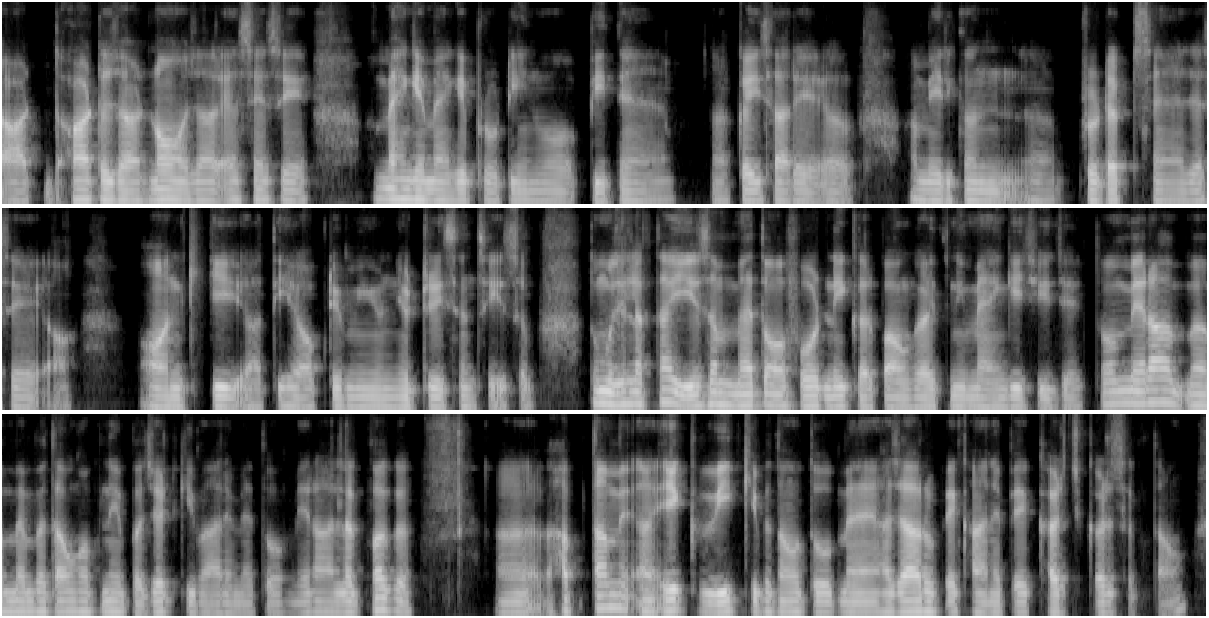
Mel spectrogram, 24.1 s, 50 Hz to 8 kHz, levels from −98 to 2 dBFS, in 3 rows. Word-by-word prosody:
8-8, 100 -2 +2
9 100 -1 +2
ऐसे-ऐसे 100 -1 -3 0.5
महँगे-महँगे 105 -3 +3
प्रोटीन 95 +1 -4
वो 95 -1 -6
पीते 95 +1 -2
हैं। 95 +1 -7 0.3
अ, 95 -1 -9
कई 100 0 +4
सारे 95 -1 0
अ, 90 0 -6 0.4
अमेरिकन 100 0 -2 0.3
अ, 100 -1 -11 0.2
प्रोडक्ट्स 100 -1 0
हैं, 95 0 -5
जैसे 95 0 -4 0.2
अ, - - -8 0.5
ऑन 95 -1 +2
की 100 -2 +1
आती 95 +1 -6
हैं 100 - -2
ऑप्टिमम 95 +1 -3 0.2
न्यूट्रिशन 95 +1 -1
ये - - -1
सब - - -9 0.4
तो 130 - +1
मुझे 120 -3 +6
लगता 125 +2 +1
है 135 - +5
ये 105 -1 +6
सब 125 +3 +2
मैं 110 0 +4
तो 115 -1 +3
अफ़ोर्ड 105 -1 +1
नहीं 100 +1 +3
कर 95 - 0
पाऊँगा 95 0 +2
इतनी 100 +1 -3
महँगी 95 0 0
चीज़ें 95 +1 -6
तो 125 +1 -2
मेरा, 130 +1 +5
मैं 105 -2 0
बताऊँ 110 0 0
अपने 105 0 -3
बजट 105 +4 -1
के 100 - -3
बारे 95 0 -5
में 95 0 -9
तो 100 - -7
मेरा 105 +1 -4
लगभग 105 +3 +2 0.7
अ, - - -5 0.4
हफ़्ता 125 +4 +3
में 140 0 +1
1 115 +1 +5
वीक 100 +2 +5
की - - -1
बताऊँ 105 0 -2
तो 105 -1 0
मैं 100 0 +1
हज़ार 105 +1 +7
रुपए 105 0 +1
खाने 100 -1 -1
पे 100 - +1
ख़र्च 100 0 +1
कर 100 0 -1
सकता 100 - -12
हूँ। 110 +7 -10
100 Hz, 175 wpm, -23 LUFS, 95-105 Hz, 0.7 s, हज़ार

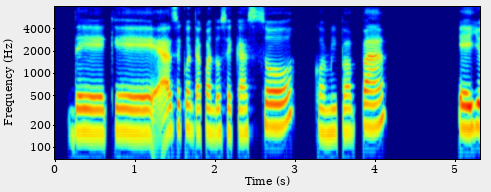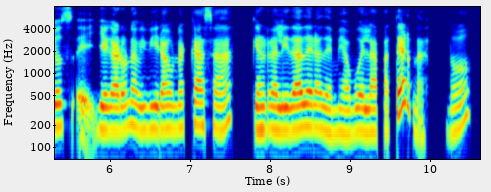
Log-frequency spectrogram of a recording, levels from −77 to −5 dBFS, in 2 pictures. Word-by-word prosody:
de 160 0 0
que 160 -2 +1
haz 175 - +3
de 195 - -3
cuenta 175 -3 -3
cuando 165 -1 -3
se 165 -1 -5
casó 190 - 0 0.2
con 165 -2 -6
mi 165 0 -5
papá, 190 - +1 0.9
ellos, 190 +1 +2
eh, - - -3
llegaron 175 +1 +2
a 200 - +1
vivir 180 0 -1
a 180 +1 +3
una 185 +1 -2
casa 200 0 0 0.3
que 180 - 0
en 175 0 +1
realidad, 180 +1 +3
era 190 -1 +2
de 165 -1 -2
mi 165 0 -6
abuela 165 +1 0
paterna, - - +1 0.2
¿no? 175 - -5
175 Hz, 160 wpm, -22 LUFS, 165-190 Hz, 0.9 s, haz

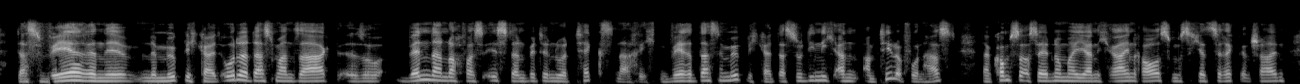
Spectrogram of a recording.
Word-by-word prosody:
Das 130 -1 +2
wäre 165 +2 +7
'ne 155 0 +2
'ne 150 0 -6
Möglichkeit, 150 -4 -2
oder 200 0 +3
dass 170 -1 +2
man 160 -2 -2
sagt: 155 +2 +2
„Also, 145 0 -7
wenn 175 +7 +1
da 195 -2 +4
noch 170 -2 -1
was 155 -3 +2
ist, 180 -1 +3
dann 145 0 -4
bitte 160 0 -7
nur 140 -3 -5
Textnachrichten.“ 145 -7 -8
Wäre 155 0 +2
das 180 +3 -1
'ne 175 - -10
Möglichkeit, 150 - -7
dass 140 - 0
du 165 - -2
die 180 +3 -9
nicht 190 -2 -4
an 155 -2 -4
am 140 -2 -9
Telefon 255 +2 -5
hast, - - -1 0.2
dann - - -7
kommst 195 0 +3
du - - -1
aus 170 - +1
der 165 -1 +2
Nummer 170 0 -4
ja 155 -1 +2
nicht 150 -1 -9
rein, 160 +2 +2
raus, 160 +2 +1
musst 145 -1 +1
dich - - -6
jetzt 155 +2 0
direkt 160 0 -5
entscheiden. 155 +2 -1
160 Hz, 210 wpm, -23 LUFS, 150-175 Hz, 0.2 s, wäre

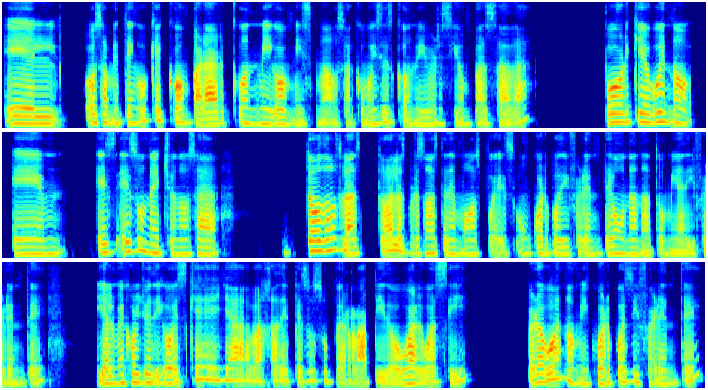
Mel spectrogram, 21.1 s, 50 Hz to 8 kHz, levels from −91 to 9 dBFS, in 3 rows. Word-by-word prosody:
El 170 -2 +2 0.2
o 185 - +3
sea, 195 - +1
me 185 - -4
tengo 180 -10 -2
que 120 0 -3
comparar 145 -6 +5
conmigo 165 -2 +1
misma, 65 -6 -4
o - - -5
sea, - - -8
como 80 - -6
dices 105 +6 -5
con 115 - -3
mi 150 - -6
versión 165 +1 -8
pasada. 90 - -2 0.7
Porque, 205 +1 +5
bueno, 200 -4 +3 0.2
em, 165 +1 -3 0.3
es 195 +3 -1
es 220 +1 -2
un 230 -4 0
hecho, 185 -3 -3
¿no?, 160 0 -3
o - - -5
sea, 165 -2 0 0.9
todos 235 +3 +7
las 165 -6 +4
todas 120 +2 +4
las - - +1
personas 175 0 -2
tenemos, 160 0 -3
pues - - -8
un 175 -1 -9
cuerpo 180 -2 0
diferente, 160 +1 -5
una 170 -2 -1
anatomía 85 - -5
diferente. 85 -2 -7 0.5
Y - - -1
a - - +6
lo 175 - -1
mejor 190 +2 +1
yo 195 0 0
digo: 175 - +3
"Es - - -2
que 275 -1 -2
ella 260 0 +1
baja - - +1
de - - -3
peso 220 +1 -7
superrápido" 230 -2 0
o - - +5
algo - - +4
así, - - -4 0.6
pero 200 0 +5
bueno, 145 +2 +6
mi 155 - -6
cuerpo 170 0 +1
es - - -2
diferente 185 - -5
170 Hz, 175 wpm, -22 LUFS, 155-195 Hz, 0.9 s, todos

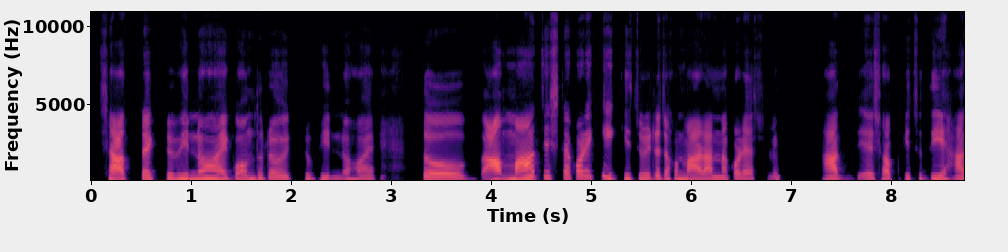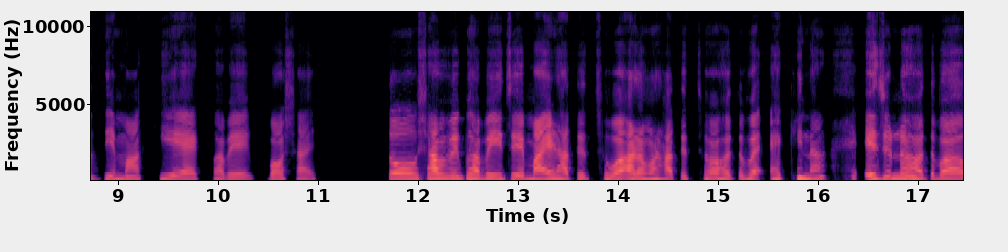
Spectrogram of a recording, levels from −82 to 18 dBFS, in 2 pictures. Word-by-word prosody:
স্বাদটা 200 0 +2
একটু 240 +1 -9
ভিন্ন 240 -2 -1
হয় 240 -2 +2
গন্ধটাও 210 +3 -3
একটু 210 +3 -14
ভিন্ন 165 -3 -7 0.2
হয়। 160 +1 -6 0.5
তো 215 - 0 0.6
আ - - +9 0.2
মা 245 +4 +7 0.2
চেষ্টা 340 0 -4
করে 360 0 +1
কি 370 - -3
খিচুড়িটা 235 0 -4
যখন 225 0 -5
মা 185 - +4
রান্না 170 -1 -1
করে 185 -2 -2
আসলে, 185 - -19 0.5
হাত 175 0 +3 0.2
দিয়ে 185 +3 -7
সবকিছু 210 +3 -6
দিয়ে 215 0 0
হাত 170 0 -1
দিয়ে 210 -2 -2
মাখিয়ে 225 +8 -3 0.2
একভাবে 190 -2 -5 0.3
বসায়। 175 -2 -4 0.8
তো - - +5 0.3
স্বাভাবিকভাবে 290 -3 +4 0.2
যে 245 - +2 0.2
মায়ের 220 +3 +7
হাতের 225 +1 -1
ছোঁয়া 210 -5 +3
আর 210 - +7
আমার 215 +2 +1
হাতের 195 +1 -1
ছোঁয়া 215 -3 0
হয়তোবা 220 +2 -1 0.2
একই 290 +4 0
না। 255 - -1 0.5
এজন্য 280 +3 +2 0.2
হয়তোবা 245 -2 +2
220 Hz, 150 wpm, -24 LUFS, 190-245 Hz, 0.8 s, আ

